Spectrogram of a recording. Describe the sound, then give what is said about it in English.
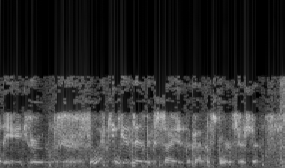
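A voice talks through a thick, smeared reverberation, each phrase trailing into overlapping repeats so the speech sounds doubled and washed out, like a hollow echoing broadcast. “Why is there an echo?”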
